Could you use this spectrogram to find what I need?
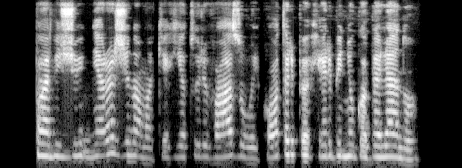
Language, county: Lithuanian, Vilnius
